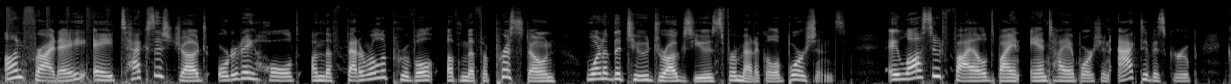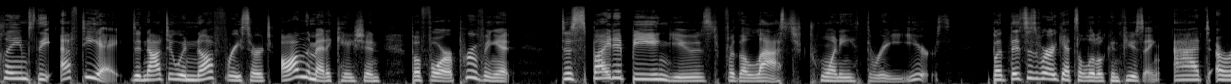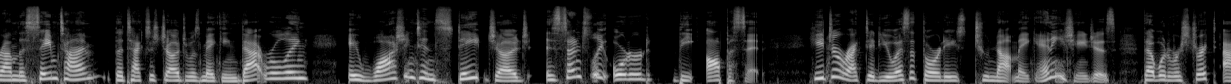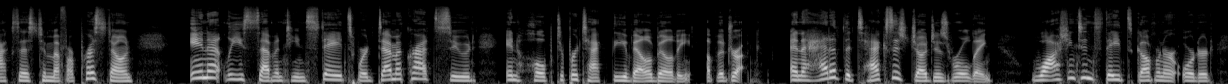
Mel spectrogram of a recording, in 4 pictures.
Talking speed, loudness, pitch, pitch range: 155 wpm, -20 LUFS, 195 Hz, 170-240 Hz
